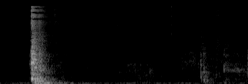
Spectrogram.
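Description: A single sharp metallic knock from the wire mesh top of an Alaska rat cage being handled, ringing briefly, followed by faint light rattles.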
